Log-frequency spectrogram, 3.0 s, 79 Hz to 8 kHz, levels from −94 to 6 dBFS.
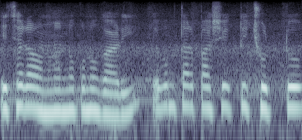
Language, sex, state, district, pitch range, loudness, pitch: Bengali, female, West Bengal, Jalpaiguri, 210-235 Hz, -17 LUFS, 225 Hz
